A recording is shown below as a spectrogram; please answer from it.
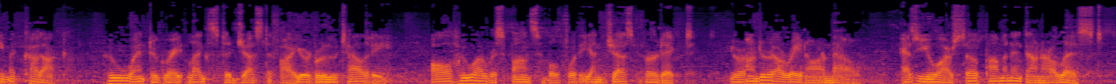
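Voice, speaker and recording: Guy with a disguised super low pitched-down voice, slow and menacing, music playing behind. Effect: voice disguised, pitched down very deep. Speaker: spokesperson for a hacker collective. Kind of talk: scripted threatening statement.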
